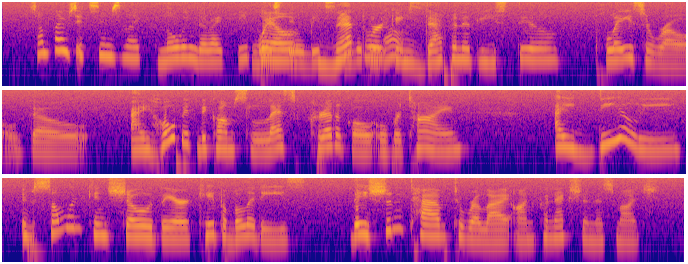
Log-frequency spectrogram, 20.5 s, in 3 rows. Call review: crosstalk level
present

